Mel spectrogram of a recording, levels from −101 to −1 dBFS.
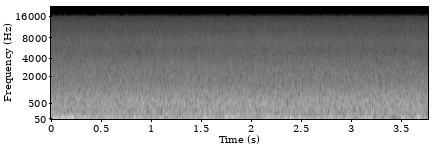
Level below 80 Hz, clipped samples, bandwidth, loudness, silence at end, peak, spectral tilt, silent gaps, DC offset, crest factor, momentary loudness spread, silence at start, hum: -36 dBFS; under 0.1%; 16.5 kHz; -33 LUFS; 0 s; -16 dBFS; -5 dB/octave; none; under 0.1%; 16 dB; 1 LU; 0 s; none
